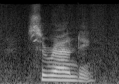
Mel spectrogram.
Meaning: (verb) present participle and gerund of surround; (noun) 1. An outlying area; area in proximity to something 2. An environment
- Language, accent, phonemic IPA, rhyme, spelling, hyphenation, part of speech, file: English, US, /səˈɹaʊndɪŋ/, -aʊndɪŋ, surrounding, sur‧round‧ing, verb / adjective / noun, En-us-surrounding.ogg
